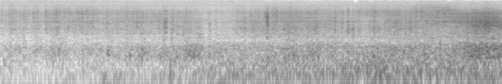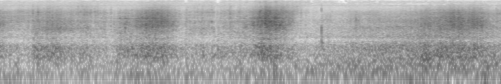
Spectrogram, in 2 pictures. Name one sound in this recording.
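Wind rumbles loudly across a close microphone.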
